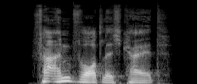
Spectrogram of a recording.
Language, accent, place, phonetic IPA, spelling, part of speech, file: German, Germany, Berlin, [fɛɐ̯ˈʔantvɔʁtlɪçkaɪ̯t], Verantwortlichkeit, noun, De-Verantwortlichkeit.ogg
- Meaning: responsibility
